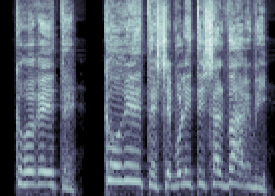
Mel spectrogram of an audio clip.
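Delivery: high, desperate cry to run; frantic shout. Acted. The Frenchman warns everyone to run, frantic shout. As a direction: yell a warning to flee. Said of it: "gridò il francese".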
